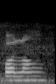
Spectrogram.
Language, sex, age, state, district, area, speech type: Nepali, female, 60+, West Bengal, Kalimpong, rural, read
